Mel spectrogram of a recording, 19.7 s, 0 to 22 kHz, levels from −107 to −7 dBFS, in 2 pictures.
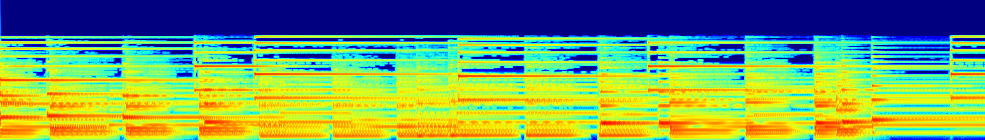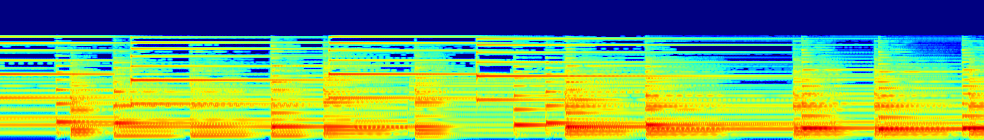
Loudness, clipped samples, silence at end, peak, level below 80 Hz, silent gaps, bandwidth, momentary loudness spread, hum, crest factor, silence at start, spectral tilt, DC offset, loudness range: -22 LUFS; under 0.1%; 0 s; -8 dBFS; -54 dBFS; none; 8 kHz; 7 LU; none; 16 dB; 0 s; -3.5 dB/octave; under 0.1%; 2 LU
